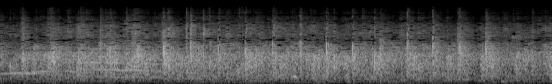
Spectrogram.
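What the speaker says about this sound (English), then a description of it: "Please give a big round of applause to Andrew Francois and Davin Rubicz." An indoor concert audience at a chamber music series applauds as musicians come onto the stage. The applause is dense and even, holds for several seconds, and comes with faint voices.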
